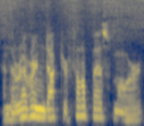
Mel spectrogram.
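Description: An American man with a medium-pitched voice delivers a prepared speech in a measured, oratorical way. He sounds like a formal academic on 1940s radio, with faint hiss on the recording. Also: lively intonation, low-quality recording. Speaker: professor, scholarship committee chairman.

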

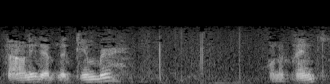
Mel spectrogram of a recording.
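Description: A calm old-time country neighbor, slow drawl, dull radio sound. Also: male voice, fairly low pitch. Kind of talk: 1940s radio acting. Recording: noisy muffled old radio recording.

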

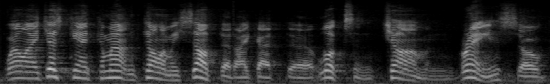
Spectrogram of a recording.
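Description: A man playing a vain, slow-witted New York tavern manager in 1940s radio comedy, wisecracking and mangling his words. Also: a little high, big pitch swings, dull audio, exaggerated voice. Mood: smug. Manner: wisecracking, malapropism-prone, ungrammatical. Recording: noisy old radio broadcast, studio audience.

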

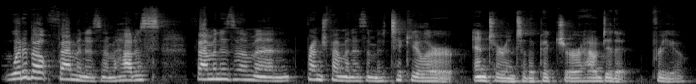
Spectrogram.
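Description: A woman hosting an academic book podcast, polite and measured, reading a scripted introduction and asking questions. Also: on the low side. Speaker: podcast host.

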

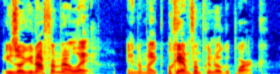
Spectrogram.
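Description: A man's voice: mid-range voice, rapid-fire. A man in his forties, a podcast co-host telling a long, rambling story with lots of swearing and restarts. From Canada. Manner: rambling, profane, restarts often. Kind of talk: casual storytelling.

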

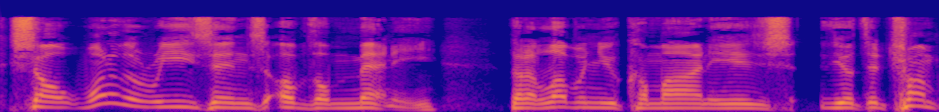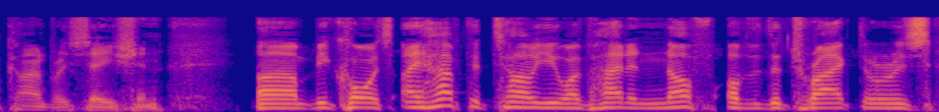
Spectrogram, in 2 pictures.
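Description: A man's voice: a little high, lively intonation, no echo. A man with a Brooklyn accent hosting a morning radio talk show, emphatic and enthusiastic. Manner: emphatic, enthusiastic, fast-talking. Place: radio studio.

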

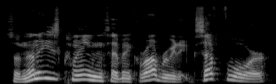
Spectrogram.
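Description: A man co-hosting a podcast, telling a story in a hesitant way, with many pauses and restarts and a dry sense of humor. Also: high voice, sing-song.

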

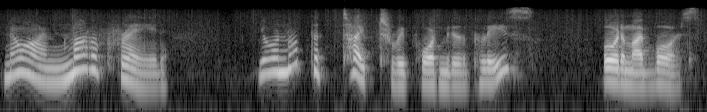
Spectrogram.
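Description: An actress playing a coy, pleading newspaper reporter in theatrical 1940s radio drama style, halting and breathless. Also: female voice, fairly low pitch, sing-song. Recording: muffled old radio recording.

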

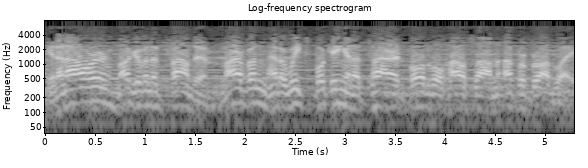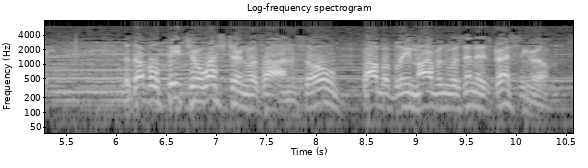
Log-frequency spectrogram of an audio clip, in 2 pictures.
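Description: An American actor playing a wry, world-weary, laconic police detective narrating an old-time radio drama. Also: male voice, medium pitch, lively intonation, fairly quick, close to an everyday voice. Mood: wry, brooding. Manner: laconic, hard-boiled, poetic. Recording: dull old radio recording with music.

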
